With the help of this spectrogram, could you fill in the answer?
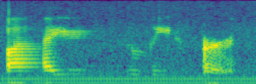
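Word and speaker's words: Beauly Firth: It's Bewley Firth, not Bowlig or Bowlig.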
